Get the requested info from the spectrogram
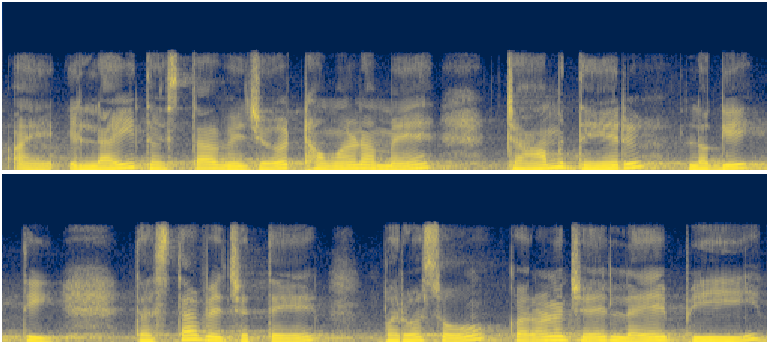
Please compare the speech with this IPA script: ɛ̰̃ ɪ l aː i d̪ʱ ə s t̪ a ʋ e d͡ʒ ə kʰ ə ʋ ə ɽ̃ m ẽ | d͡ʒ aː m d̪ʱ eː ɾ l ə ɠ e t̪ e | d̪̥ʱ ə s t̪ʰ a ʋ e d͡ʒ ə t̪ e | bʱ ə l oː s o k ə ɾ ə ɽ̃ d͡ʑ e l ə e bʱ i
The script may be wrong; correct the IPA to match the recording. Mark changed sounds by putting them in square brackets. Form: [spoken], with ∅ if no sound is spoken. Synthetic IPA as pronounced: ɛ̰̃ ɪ l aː i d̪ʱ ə s t̪ a ʋ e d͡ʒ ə [ʈʰ] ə ʋ ə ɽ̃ m ẽ | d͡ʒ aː m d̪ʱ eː ɾ l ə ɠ e t̪ [i] | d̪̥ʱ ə s [t̪] a ʋ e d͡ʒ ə t̪ e | bʱ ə [ɾ] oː s o k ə ɾ ə ɽ̃ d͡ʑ e l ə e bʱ i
